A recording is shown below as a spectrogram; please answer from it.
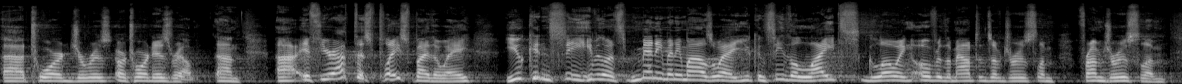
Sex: male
